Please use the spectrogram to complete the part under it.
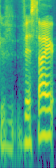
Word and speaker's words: Viseart: Um, but yeah, some of the other brands I use, I guess, are pretty much like Visi or Viseart is how it's it's spelled V I S E A R T, mm-hmm.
